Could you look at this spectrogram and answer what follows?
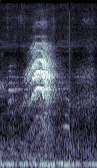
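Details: A pet Alexandrine parakeet, calling from a house rooftop in Kalyani on a bitterly cold winter morning before sunrise, gives one harsh, arched screech that rises and falls in under a second, over a steady low rumble of wind or handling noise.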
